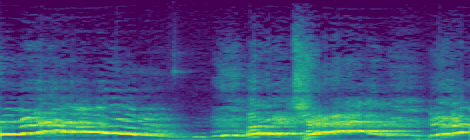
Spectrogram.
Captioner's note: screaming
